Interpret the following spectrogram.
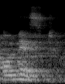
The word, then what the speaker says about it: honest: ऐसे ही है HONEST, तो इसमें H जो है वो साइलेंट है, ये बना ऑनेस्ट।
